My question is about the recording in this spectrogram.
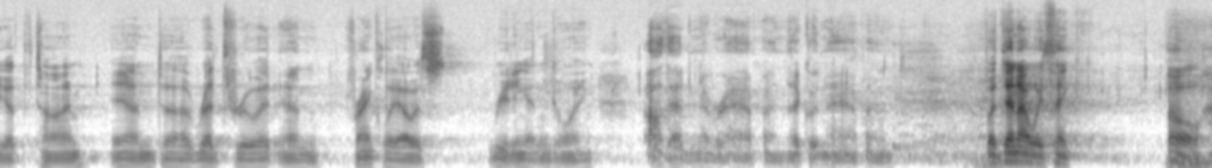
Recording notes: This week's episode of Box Office Culture was recorded LIVE in our Black Box auditorium.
